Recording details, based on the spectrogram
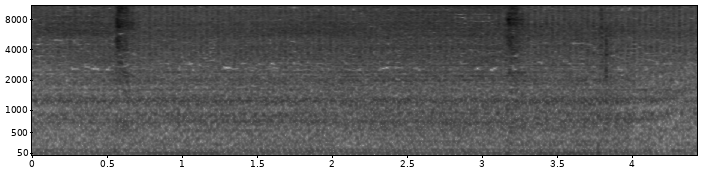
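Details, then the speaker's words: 2013/2014 JH Holden Cruze 1.4 L turbo with P0171 lean code and low boost: with the dipstick pulled there is a steady airy hiss over a wavering idle with sharp splutters, and fuel trims reach 66–67. The PCV diaphragm in the rocker cover is split. "next I was just listening around the engine B I could hear a hissing noise and uh essentially I pulled the C the dipstick if you listen to this you can hear that sort of purge"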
